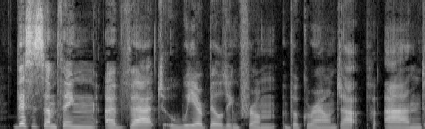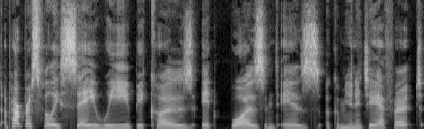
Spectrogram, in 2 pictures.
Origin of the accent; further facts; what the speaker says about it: Austria; now in Edinburgh, United Kingdom; I live in Edinburgh and in Scotland, uh, although I'm originally from Austria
